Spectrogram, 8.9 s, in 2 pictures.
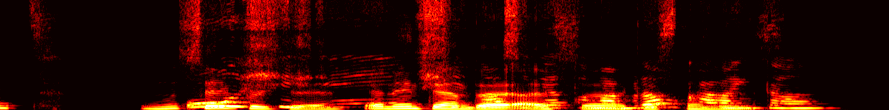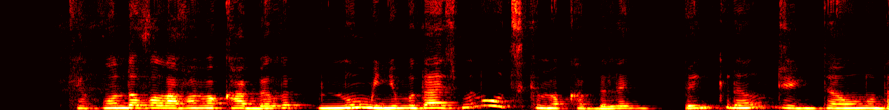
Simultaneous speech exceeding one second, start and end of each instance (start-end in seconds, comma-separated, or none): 0.9-4.0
